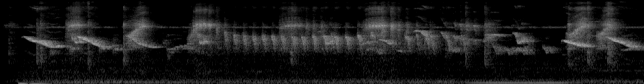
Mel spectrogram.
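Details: Sooty-headed bulbul singing a lively, varied song of quick high chirps, downslurred whistles and rapid buzzy trills in short bursts separated by brief pauses, with a faint low hum in the background.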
